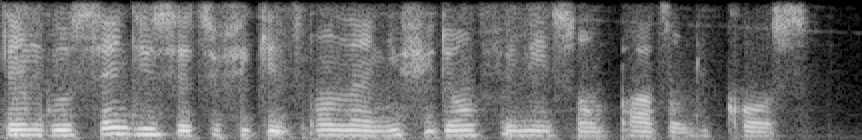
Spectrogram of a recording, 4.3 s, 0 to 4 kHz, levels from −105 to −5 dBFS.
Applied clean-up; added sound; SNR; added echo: neural mask model RNNoise.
